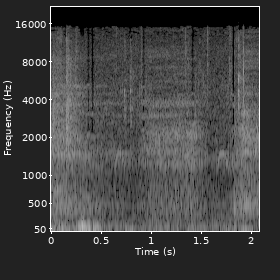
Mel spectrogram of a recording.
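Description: Quiet handling noise as a small aluminum pot is held up and turned close to the camera, with one soft, low thump about a third of a second in.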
